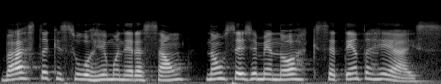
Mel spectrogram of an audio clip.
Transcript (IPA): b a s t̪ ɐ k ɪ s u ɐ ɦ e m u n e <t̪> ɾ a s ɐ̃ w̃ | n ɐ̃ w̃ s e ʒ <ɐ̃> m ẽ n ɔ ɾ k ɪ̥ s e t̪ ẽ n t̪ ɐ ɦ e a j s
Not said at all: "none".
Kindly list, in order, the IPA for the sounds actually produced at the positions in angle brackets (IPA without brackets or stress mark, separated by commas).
none, ɐ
